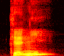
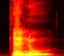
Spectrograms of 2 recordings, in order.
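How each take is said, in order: First: The n is followed by an i vowel. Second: The n is followed by an u vowel. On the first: "ni Kani" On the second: "ce n'est ni Kanou"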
